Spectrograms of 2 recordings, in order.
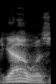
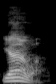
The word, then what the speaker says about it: Yahweh: Now imagine the single most important discovery that I made along the way is to prove that Yahwa's name YHWH is pronounced Yahwa.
